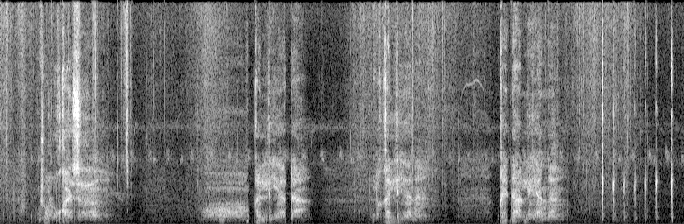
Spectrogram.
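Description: A person whispering in four short phrases, each about a second long and a second or two apart.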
